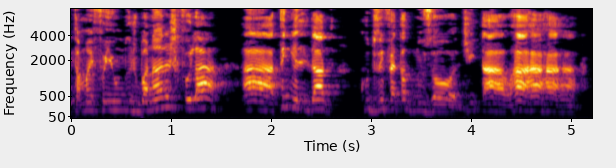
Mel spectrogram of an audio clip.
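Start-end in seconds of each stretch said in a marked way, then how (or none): 4.4-5.2 laughing. Real, not acted. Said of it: "laughing at own joke".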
